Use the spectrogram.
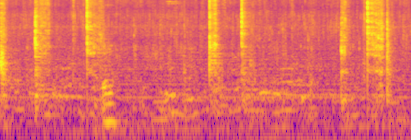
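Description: Chicken adobo with coconut milk is stirred in a pan, a utensil scraping and clinking against the metal in irregular bursts over a soft sizzle, with a brief word spoken.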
